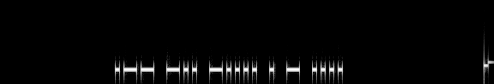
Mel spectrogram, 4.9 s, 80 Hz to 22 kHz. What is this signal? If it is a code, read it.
Morse code, heard as a keyed tone, about 27 wpm, 700 Hz. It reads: WD6ETH
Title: USA Call Signs - 6 Characters - 2x Character Spacing - 28wpm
